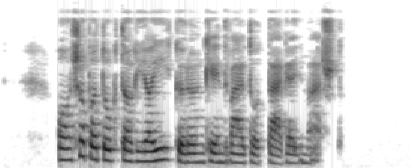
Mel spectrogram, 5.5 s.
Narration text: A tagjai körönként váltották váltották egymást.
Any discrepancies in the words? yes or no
yes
